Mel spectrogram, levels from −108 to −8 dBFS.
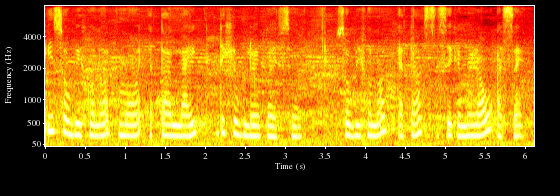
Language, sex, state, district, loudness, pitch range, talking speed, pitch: Assamese, female, Assam, Kamrup Metropolitan, -14 LUFS, 225-245 Hz, 110 wpm, 235 Hz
